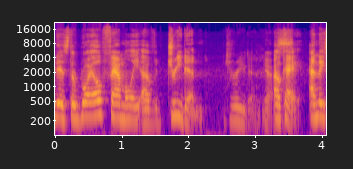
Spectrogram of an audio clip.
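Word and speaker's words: Drieden: dr.i ad en and it rhymes with Sweden okay so it is the royal family of Dryden reading yeah okay and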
